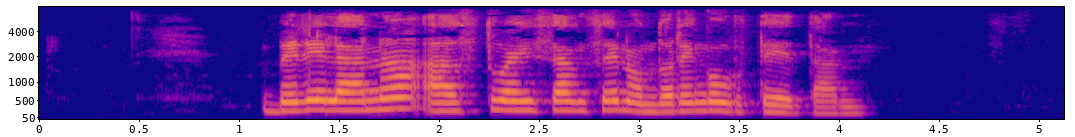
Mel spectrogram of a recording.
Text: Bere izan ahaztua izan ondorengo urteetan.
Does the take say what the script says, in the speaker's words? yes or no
no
